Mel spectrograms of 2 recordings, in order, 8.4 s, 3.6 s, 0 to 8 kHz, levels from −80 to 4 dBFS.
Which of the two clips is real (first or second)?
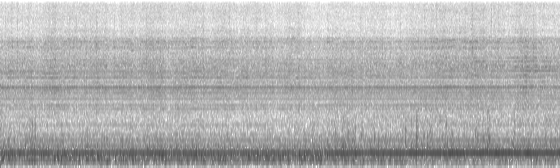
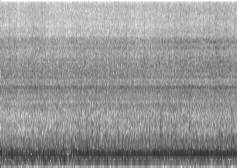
first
